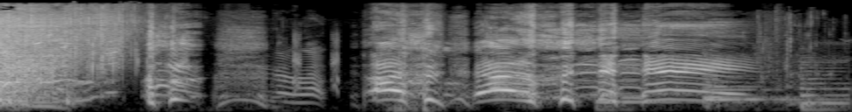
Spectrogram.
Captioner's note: choking; laughing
